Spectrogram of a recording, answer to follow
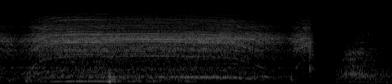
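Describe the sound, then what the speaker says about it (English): A handheld power drill pre-drills a hole into the plastic hull of a Native Slayer Max fishing kayak, giving a close, loud, steady whine for about three seconds before winding down, followed by a brief second burst. "we're just going to pre-drill one of these holes."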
